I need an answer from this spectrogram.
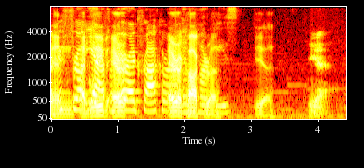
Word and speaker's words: Aarakocra: it's, you've been spelling and pronouncing Aarakocra wrong. Aarakocra. It's this. Aarakocra. Yeah. Aarakocra. That's how I say it. Annie, you've been putting an extra R in it after the K.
